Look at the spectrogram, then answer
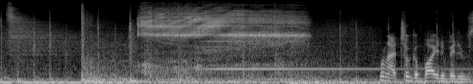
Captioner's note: retches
